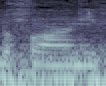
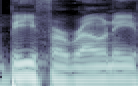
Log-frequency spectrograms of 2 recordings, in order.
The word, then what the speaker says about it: Beefaroni: weighing the possibility here that there is a human out there on planet Earth who thinks that a Beefaroni is genuinely pronounced before any I think this might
